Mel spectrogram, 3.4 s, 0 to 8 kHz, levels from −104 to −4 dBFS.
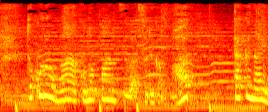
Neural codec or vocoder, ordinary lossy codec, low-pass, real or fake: none; MP3, 32 kbps; 7.2 kHz; real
